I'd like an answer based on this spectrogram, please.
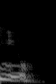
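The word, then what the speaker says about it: ν: और वी को न्यू pronounce किया जाता है, जो होता है सी अपॉन लेमडा, ठीक है।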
